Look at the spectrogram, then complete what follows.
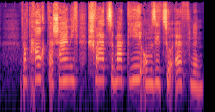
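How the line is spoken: Squeaky. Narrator (German): piepste Parvati Patel

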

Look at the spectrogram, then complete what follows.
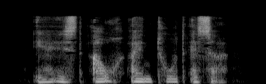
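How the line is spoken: Breathed softly. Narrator (German): hauchte Griphook

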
